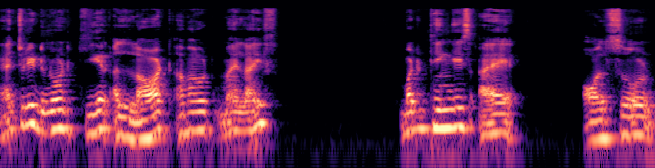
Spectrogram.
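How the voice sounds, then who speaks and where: A dark, mellow, somewhat breathy voice in an Indian accent, very slow, with very wide pitch swings. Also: man. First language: Hindi. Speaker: philosophy vlogger. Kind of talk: philosophical monologue. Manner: halting.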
